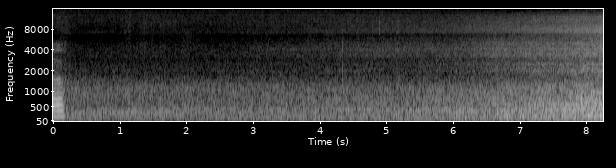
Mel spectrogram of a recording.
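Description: A long GWR Class 800 train approaches and passes through Didcot Parkway station on the Great Western Main Line, a steady rumble and rail noise building gradually louder toward the end.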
